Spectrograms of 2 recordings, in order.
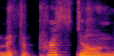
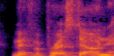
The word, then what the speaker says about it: mifepristone: Mifepristone has 4 syllables in it. So he even at Horton, he tapped out at 3.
